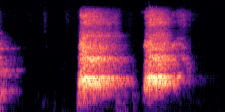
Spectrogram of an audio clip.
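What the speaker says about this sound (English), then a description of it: "Oh, remember I warned you about those dogs?" Dogs barking near an old asylum building: two loud, sharp barks in quick succession after a short faint yelp, with silence in between and no talking.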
